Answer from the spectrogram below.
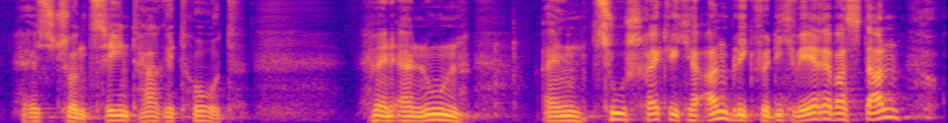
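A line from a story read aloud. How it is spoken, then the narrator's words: Old man, trembling voice. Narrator (German): Der alte Mann sprach mit bebender Stimme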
